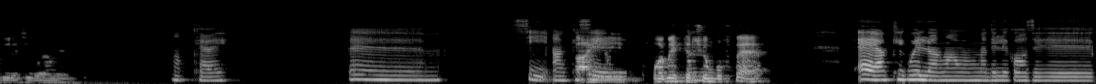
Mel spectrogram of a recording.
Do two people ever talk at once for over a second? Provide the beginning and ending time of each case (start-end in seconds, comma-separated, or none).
none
